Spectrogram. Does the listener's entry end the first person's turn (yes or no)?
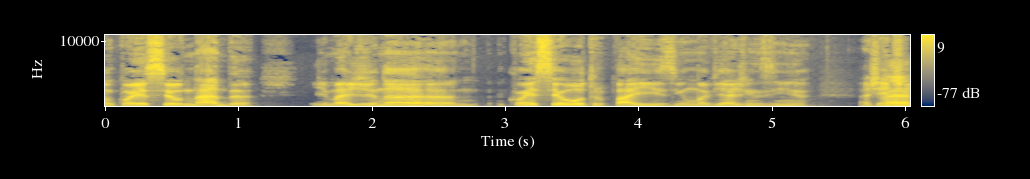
no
